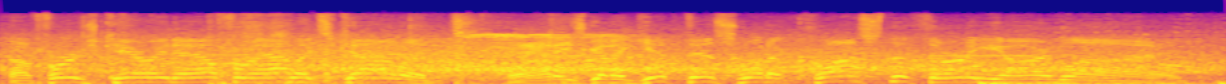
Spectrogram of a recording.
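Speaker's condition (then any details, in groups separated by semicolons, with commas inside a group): No condition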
